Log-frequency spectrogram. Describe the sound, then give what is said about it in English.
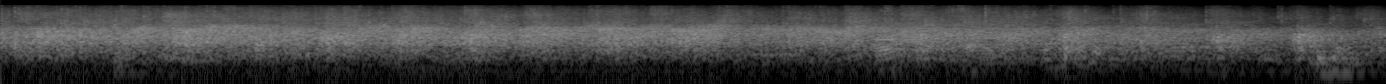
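Applause in a state Senate chamber welcoming a senator's daughter as a guest on the floor: dense, steady clapping from many hands that holds at an even level throughout, tapering slightly near the end. “I'd like to introduce Senator Ashby's daughter, Aaliyah Trinity Ashby. Let's give her a warm Senate welcome.”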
